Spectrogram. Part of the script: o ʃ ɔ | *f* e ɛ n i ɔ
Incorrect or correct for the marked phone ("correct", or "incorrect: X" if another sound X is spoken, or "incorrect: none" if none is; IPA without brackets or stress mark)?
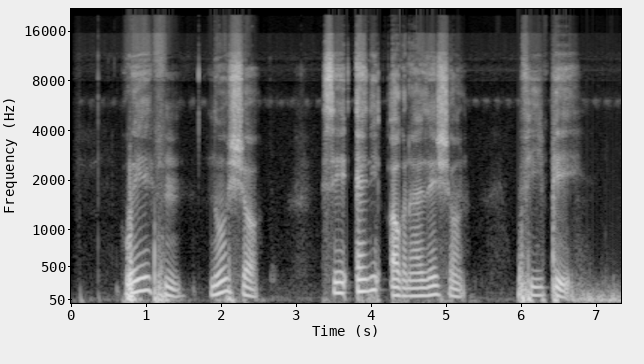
incorrect: s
